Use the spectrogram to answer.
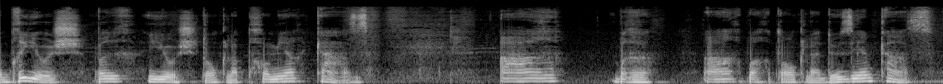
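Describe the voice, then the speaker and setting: A man teaching a primary school lesson. He speaks slowly and deliberately, repeating each word and breaking it into syllables. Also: lowish voice, vocal fry, mellow, a little hiss or hum. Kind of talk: slow classroom lesson.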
